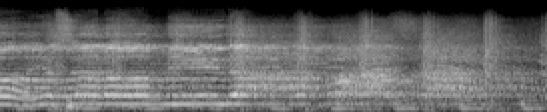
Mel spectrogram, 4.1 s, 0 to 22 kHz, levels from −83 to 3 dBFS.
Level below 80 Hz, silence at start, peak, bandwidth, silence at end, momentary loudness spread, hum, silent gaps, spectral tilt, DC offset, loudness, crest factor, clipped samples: -62 dBFS; 0 s; -2 dBFS; 16 kHz; 0 s; 8 LU; none; none; -1.5 dB/octave; under 0.1%; -17 LUFS; 18 dB; under 0.1%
